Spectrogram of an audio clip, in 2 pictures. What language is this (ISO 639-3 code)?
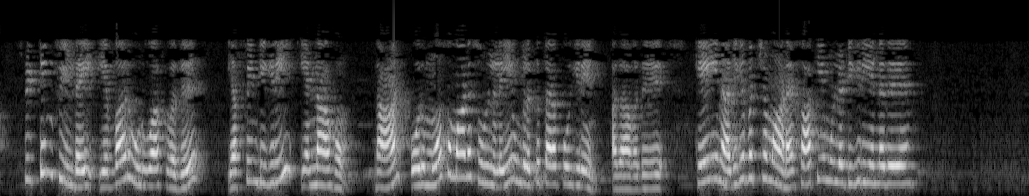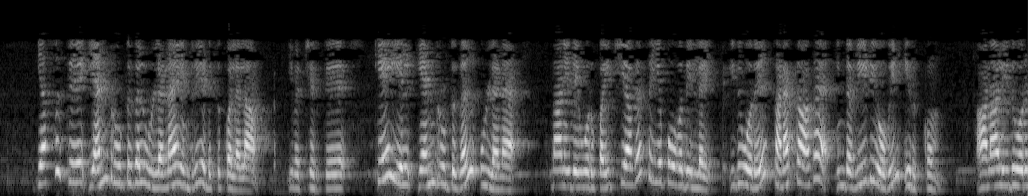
tam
